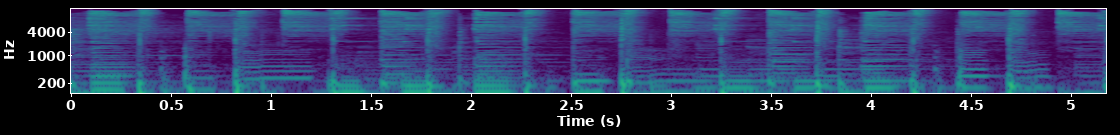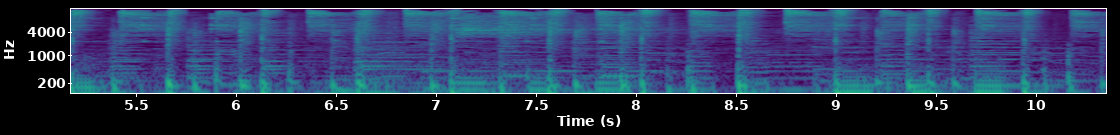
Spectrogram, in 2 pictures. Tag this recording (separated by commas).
Music, Funk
